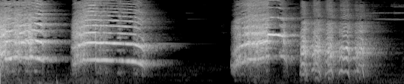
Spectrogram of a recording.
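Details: Pet cockatoo indoors, giving loud raspy screeches in pairs, then a pause and a harsh screech that breaks into choppy, stuttering squawks.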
